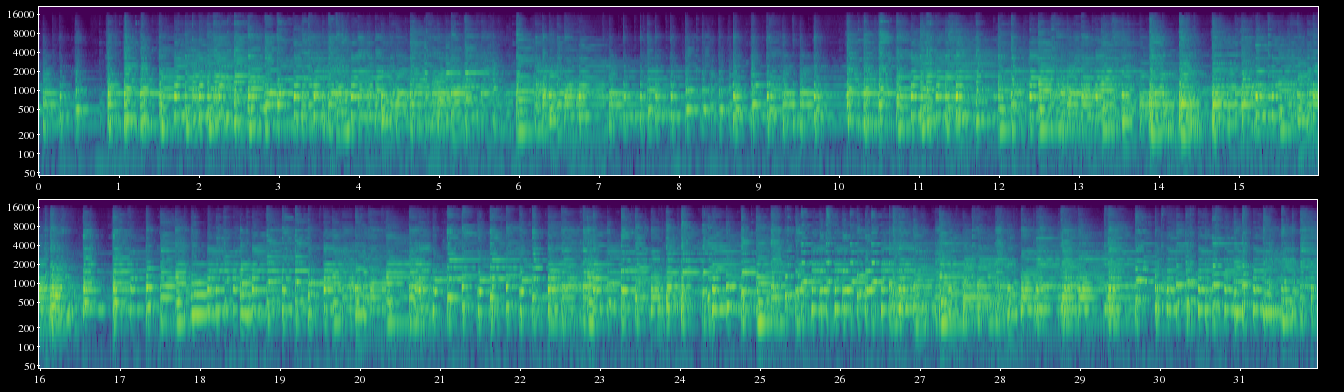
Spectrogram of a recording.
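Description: Newly finished 'Arizona Queen' five-string banjo played solo in hard-driving bluegrass picking, a continuous run of quick plucked notes.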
